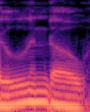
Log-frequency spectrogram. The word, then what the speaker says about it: Lindo: Delroy Lindo, that's how you say his name, man, he killed it.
